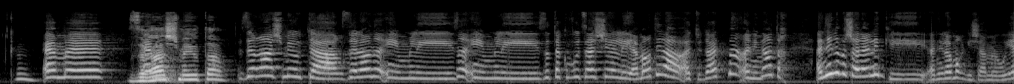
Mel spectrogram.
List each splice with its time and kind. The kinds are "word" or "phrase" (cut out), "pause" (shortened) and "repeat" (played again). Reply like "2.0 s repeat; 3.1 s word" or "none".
4.6 s repeat; 7.6 s word; 8.8 s phrase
